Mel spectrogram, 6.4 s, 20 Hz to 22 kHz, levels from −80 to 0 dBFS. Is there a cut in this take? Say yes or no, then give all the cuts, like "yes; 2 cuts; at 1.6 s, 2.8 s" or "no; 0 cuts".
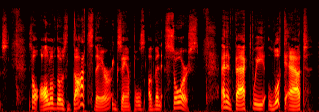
yes; 4 cuts; at 1.3 s, 2.2 s, 3.3 s, 5.0 s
